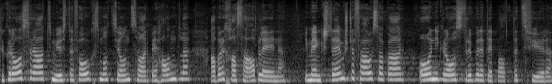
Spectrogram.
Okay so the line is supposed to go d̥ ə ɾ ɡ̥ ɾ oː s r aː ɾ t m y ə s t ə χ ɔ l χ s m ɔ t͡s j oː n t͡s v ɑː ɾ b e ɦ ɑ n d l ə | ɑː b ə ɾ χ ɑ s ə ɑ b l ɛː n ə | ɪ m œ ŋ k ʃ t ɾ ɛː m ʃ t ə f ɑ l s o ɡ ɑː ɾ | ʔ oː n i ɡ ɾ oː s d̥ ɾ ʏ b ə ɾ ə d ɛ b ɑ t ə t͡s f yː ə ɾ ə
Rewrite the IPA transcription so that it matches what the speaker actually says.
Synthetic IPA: d̥ ə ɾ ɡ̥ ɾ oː s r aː t m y ə s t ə f ɔ l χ s m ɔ t͡s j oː n t͡s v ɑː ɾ b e ɦ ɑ n d l ə | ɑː b ə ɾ χ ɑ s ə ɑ b l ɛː n ə | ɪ m ɛ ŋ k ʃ t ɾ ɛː m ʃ t ə f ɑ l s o ɡ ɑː ɾ | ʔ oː n i ɡ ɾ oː s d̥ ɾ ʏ b ə ɾ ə d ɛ b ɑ t ə t͡s f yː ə ɾ ə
